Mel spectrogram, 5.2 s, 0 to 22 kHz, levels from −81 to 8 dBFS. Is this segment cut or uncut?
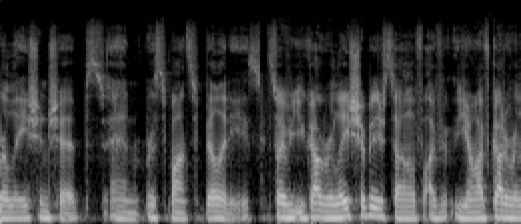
cut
